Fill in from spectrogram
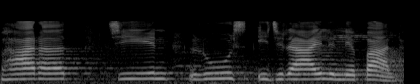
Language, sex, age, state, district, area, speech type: Hindi, female, 30-45, Bihar, Vaishali, urban, spontaneous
